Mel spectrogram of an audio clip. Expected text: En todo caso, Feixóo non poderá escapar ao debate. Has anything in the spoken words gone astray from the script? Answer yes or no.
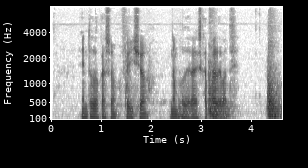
yes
